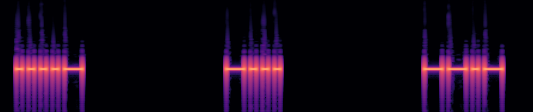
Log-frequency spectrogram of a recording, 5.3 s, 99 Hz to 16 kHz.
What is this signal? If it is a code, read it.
Morse code, heard as a keyed tone, about 20 wpm, spaced as for 5 wpm, 700 Hz. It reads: 4BQ
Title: USA Call Signs - 6 Characters - 8x Character Spacing - 20wpm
